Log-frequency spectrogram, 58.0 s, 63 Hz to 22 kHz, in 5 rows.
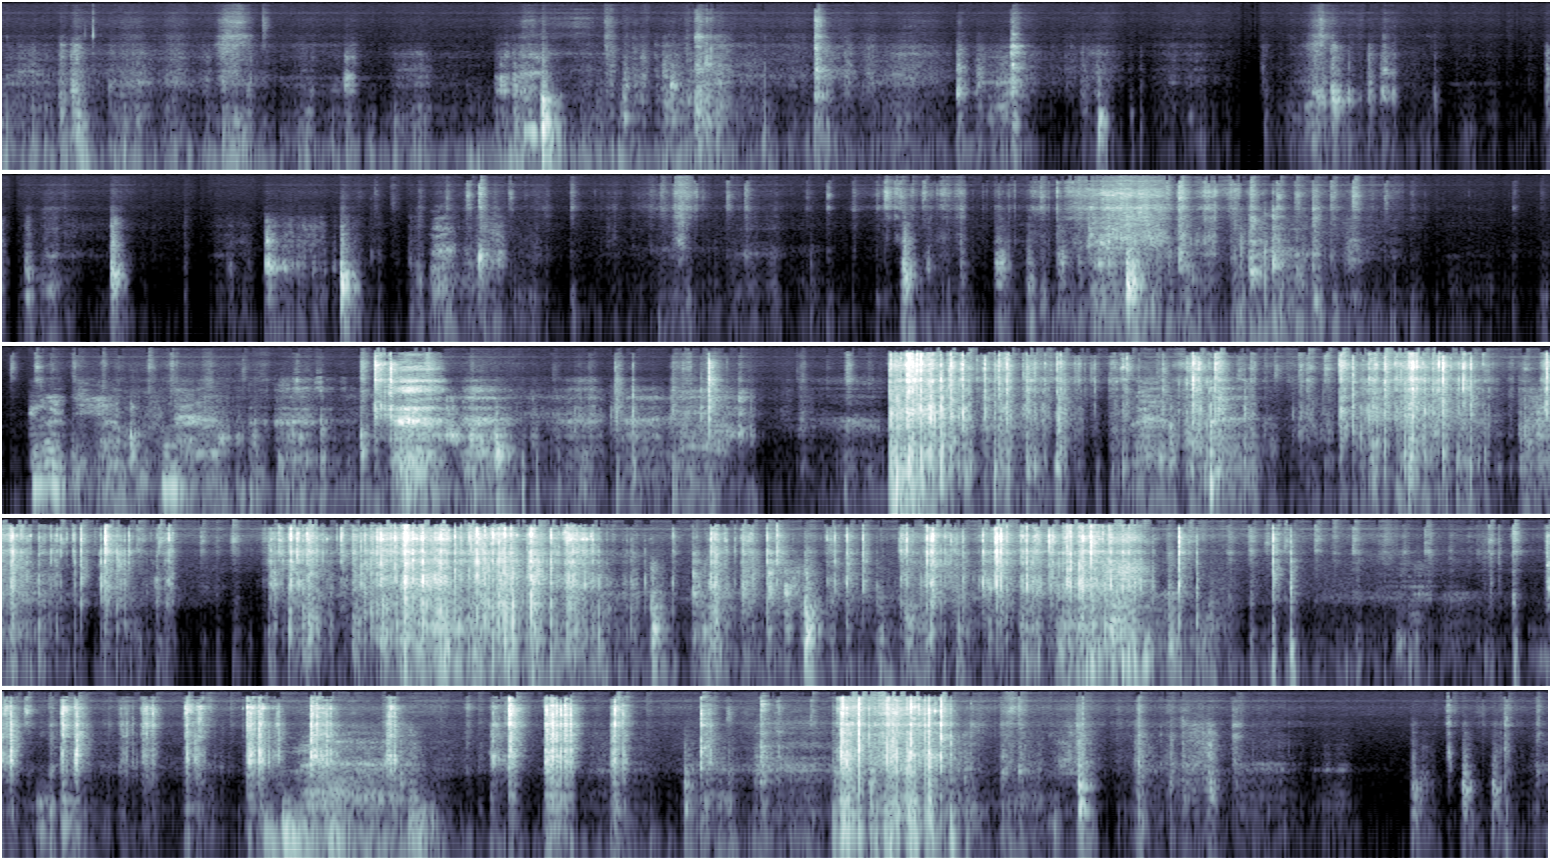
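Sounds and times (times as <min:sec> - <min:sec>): plastic packaging tearing and crinkling: 0:29.9 - 0:32.6, 0:33.2 - 0:36.1, 0:36.8 - 0:43.8, 0:52.7 - 0:53.6
metallic clinks: 0:33.3 - 0:36.1, 0:46.4 - 0:49.4.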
